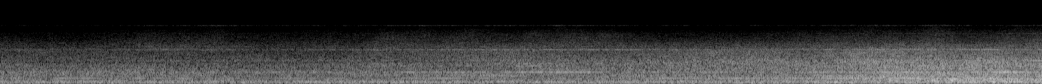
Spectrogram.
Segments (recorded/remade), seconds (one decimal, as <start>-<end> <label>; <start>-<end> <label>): 0.0-10.4 recorded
